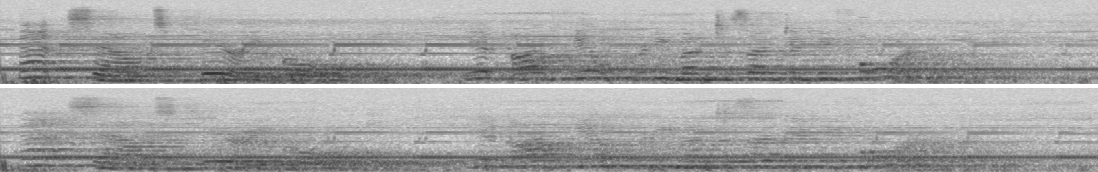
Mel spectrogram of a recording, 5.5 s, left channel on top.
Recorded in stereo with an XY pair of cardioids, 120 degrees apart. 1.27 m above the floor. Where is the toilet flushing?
I don't hear a toilet flushing.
